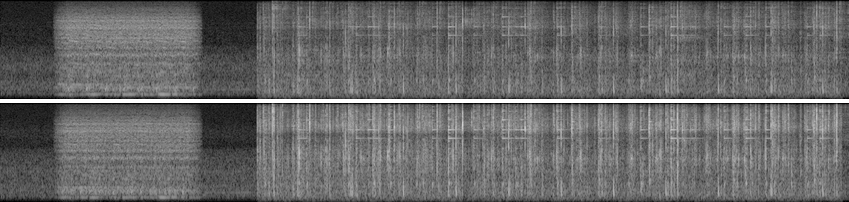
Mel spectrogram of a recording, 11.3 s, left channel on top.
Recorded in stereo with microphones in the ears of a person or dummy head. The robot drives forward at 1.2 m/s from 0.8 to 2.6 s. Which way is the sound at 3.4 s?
25° right (ahead or behind).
